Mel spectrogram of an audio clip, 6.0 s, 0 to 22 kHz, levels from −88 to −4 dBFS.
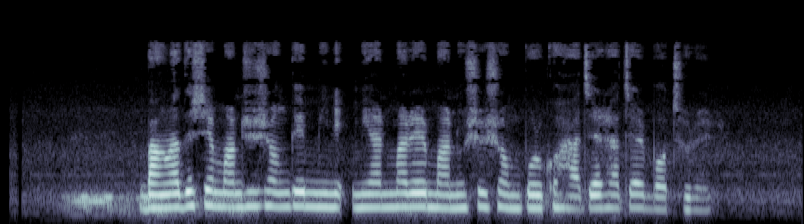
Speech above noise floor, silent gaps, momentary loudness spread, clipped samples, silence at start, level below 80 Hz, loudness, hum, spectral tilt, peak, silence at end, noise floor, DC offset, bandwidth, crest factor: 31 dB; none; 14 LU; under 0.1%; 0.5 s; -76 dBFS; -24 LUFS; none; -5 dB/octave; -2 dBFS; 0.7 s; -54 dBFS; under 0.1%; 11.5 kHz; 22 dB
